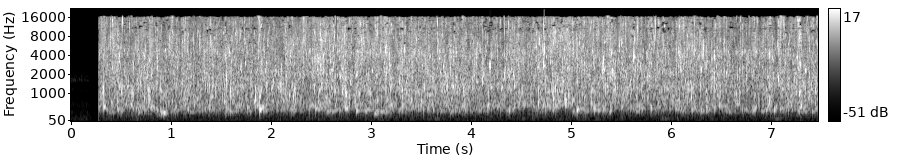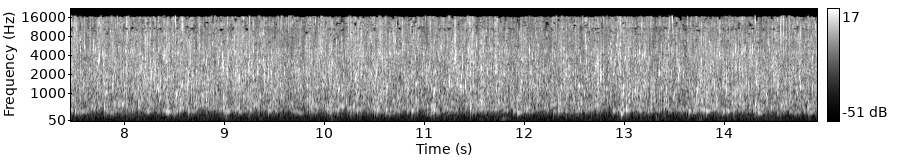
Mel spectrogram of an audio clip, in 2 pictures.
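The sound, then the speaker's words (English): A steady stream of trickling river water babbles continuously, fairly loud, with bright splashing texture and no voices or other sounds over it. “The river, which provided water to all the enchanted lands, started to dry up, causing much worry among the animals.”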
